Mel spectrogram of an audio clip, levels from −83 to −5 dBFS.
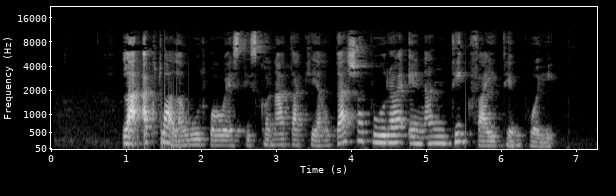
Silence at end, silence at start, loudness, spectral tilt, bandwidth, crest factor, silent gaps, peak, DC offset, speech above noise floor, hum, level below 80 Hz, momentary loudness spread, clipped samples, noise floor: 0.6 s; 0.95 s; -26 LUFS; -2.5 dB/octave; 11.5 kHz; 26 dB; none; -2 dBFS; under 0.1%; 36 dB; none; -64 dBFS; 16 LU; under 0.1%; -62 dBFS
